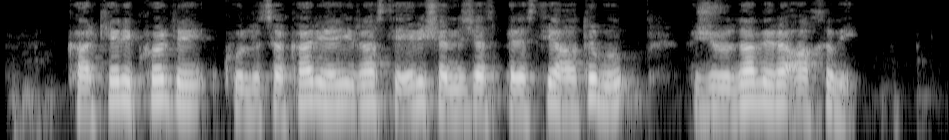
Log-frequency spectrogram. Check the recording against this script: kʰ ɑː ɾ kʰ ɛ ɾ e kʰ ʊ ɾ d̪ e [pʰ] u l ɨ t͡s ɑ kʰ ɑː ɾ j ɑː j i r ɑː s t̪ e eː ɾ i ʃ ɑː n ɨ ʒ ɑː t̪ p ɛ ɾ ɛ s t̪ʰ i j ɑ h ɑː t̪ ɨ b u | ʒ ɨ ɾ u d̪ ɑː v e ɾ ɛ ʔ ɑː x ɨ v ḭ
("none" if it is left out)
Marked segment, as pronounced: kʰ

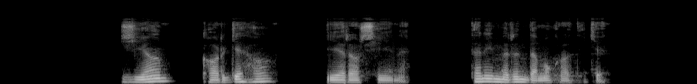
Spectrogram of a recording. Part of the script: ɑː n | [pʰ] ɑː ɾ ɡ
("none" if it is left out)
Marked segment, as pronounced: kʰ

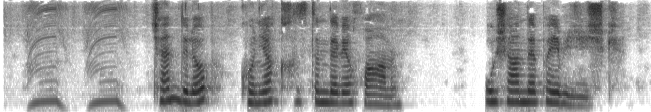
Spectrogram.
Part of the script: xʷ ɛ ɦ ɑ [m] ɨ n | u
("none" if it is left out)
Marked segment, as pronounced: m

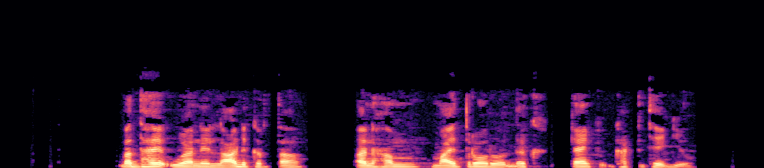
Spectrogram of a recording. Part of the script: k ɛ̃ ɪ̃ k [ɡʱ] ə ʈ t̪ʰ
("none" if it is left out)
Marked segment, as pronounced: ɡʱ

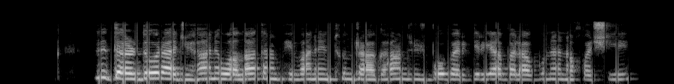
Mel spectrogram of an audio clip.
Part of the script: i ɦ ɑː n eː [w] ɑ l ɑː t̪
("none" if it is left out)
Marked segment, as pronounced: w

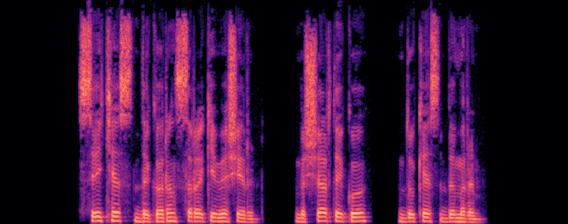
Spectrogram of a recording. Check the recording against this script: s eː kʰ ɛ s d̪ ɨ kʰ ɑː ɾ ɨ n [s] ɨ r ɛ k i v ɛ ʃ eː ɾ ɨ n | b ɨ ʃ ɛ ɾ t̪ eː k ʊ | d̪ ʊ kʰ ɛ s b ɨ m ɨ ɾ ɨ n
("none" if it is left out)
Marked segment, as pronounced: s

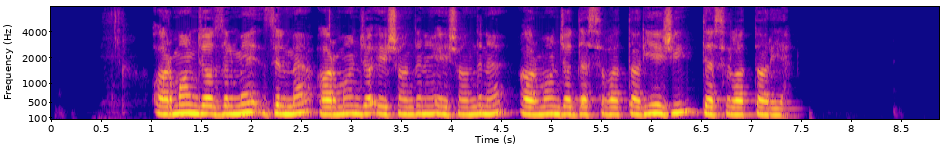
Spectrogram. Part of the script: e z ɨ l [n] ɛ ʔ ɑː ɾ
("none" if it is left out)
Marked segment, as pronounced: m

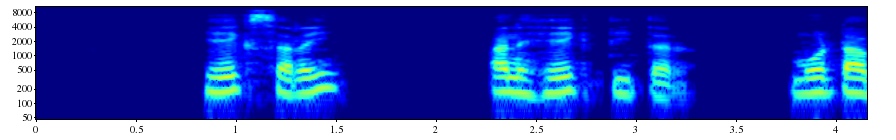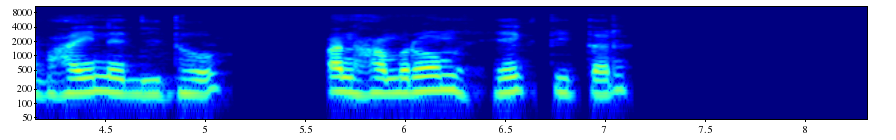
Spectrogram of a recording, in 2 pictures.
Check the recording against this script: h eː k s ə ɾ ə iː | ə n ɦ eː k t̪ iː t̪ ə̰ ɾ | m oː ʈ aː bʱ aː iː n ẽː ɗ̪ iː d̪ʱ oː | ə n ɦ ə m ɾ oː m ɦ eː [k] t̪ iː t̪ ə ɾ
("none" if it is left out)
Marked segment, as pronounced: k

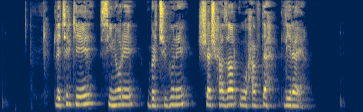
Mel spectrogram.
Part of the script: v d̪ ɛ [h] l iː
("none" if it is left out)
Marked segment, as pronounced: h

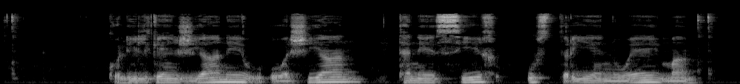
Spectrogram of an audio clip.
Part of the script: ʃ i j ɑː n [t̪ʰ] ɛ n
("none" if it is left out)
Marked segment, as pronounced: t̪ʰ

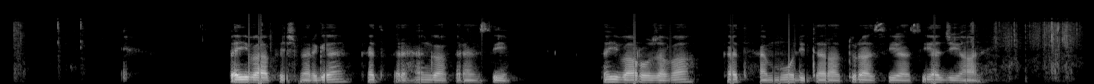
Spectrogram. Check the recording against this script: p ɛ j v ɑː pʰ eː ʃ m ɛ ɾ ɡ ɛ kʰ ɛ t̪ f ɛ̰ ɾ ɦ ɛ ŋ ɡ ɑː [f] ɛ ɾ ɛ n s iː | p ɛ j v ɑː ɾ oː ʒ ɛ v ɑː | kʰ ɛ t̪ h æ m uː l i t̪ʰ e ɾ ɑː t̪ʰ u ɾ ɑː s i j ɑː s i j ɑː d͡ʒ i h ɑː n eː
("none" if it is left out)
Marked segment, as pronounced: f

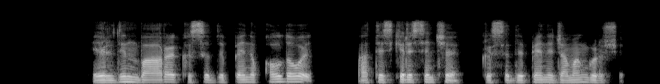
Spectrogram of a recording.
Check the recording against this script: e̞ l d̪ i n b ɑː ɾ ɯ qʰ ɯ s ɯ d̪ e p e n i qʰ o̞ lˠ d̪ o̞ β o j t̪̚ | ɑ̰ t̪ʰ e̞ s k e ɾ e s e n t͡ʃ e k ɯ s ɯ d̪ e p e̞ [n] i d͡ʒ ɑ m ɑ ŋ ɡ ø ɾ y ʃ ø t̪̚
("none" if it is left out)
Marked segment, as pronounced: n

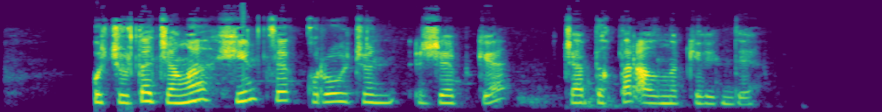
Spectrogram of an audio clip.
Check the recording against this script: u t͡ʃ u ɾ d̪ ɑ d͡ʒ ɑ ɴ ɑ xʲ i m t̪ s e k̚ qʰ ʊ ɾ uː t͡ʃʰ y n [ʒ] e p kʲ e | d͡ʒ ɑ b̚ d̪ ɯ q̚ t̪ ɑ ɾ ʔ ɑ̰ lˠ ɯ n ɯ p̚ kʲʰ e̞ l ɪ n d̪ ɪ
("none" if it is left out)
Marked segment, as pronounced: ʒ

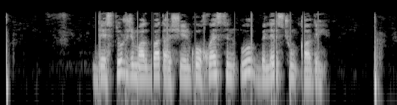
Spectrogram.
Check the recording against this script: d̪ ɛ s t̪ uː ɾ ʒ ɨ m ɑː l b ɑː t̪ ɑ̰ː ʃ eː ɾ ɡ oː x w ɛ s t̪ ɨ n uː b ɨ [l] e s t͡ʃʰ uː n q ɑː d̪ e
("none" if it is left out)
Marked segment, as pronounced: l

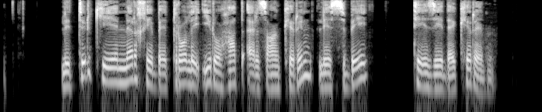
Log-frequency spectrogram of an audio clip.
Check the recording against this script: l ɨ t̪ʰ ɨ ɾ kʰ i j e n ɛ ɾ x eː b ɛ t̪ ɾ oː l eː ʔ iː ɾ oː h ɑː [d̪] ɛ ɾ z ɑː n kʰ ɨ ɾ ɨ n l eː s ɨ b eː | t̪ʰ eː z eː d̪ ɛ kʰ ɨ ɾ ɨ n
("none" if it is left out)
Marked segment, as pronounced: t̪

